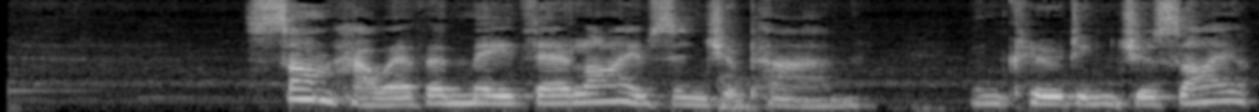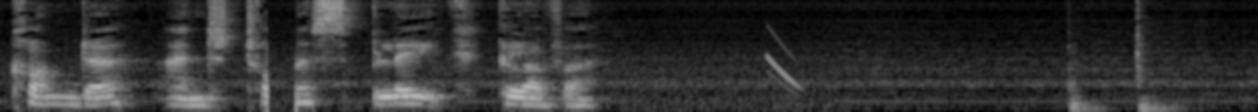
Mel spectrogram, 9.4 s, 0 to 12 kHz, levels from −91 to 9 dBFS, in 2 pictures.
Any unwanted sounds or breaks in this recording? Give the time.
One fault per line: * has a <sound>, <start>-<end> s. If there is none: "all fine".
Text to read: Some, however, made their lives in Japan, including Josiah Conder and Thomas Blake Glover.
* has a dropout, 5.7-5.8 s
* has a chirp, 7.6-7.7 s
